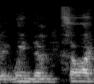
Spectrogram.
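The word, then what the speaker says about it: Wymondham: you get to norch there's a place called Windam but it's actually spelled why mam but they all call it Windam so I called it Windom excuse me and Signal cabin greetings to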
